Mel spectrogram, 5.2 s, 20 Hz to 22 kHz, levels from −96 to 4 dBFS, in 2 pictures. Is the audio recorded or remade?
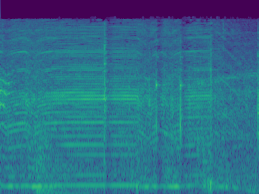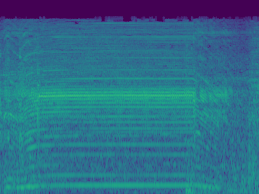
recorded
